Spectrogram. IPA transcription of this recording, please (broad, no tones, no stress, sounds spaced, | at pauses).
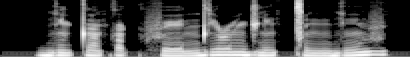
ɡ ĩ lʲ t ã k a k f e n d i ɹ n d͡ʒ ĩ ǀ ĩ ŋ ɡ ĩ v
